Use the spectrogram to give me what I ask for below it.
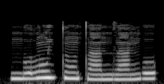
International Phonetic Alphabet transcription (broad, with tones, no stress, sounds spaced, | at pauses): n u˧ lˠ ũ˦ lʲ t õ˦ t ã˧ n z ã˧ ŋ o˦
